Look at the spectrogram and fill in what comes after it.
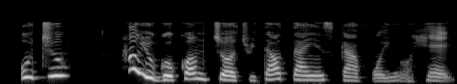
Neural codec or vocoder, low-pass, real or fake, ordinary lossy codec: none; 7.2 kHz; real; none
